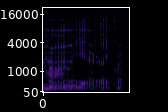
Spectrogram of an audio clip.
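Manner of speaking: quick unvoiced mutter; fast whisper. Real, not acted.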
